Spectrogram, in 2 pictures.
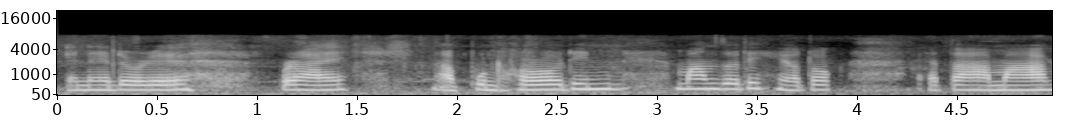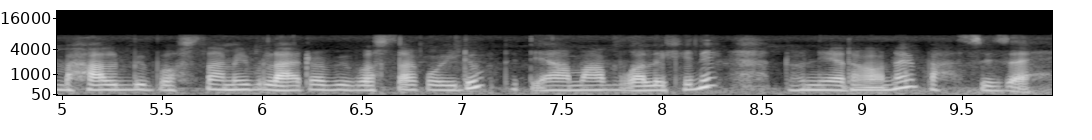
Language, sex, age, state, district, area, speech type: Assamese, female, 30-45, Assam, Charaideo, rural, spontaneous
